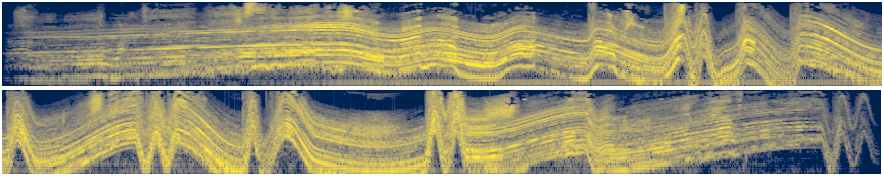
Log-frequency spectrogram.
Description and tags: casio toy keyboard
keyboard, toy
